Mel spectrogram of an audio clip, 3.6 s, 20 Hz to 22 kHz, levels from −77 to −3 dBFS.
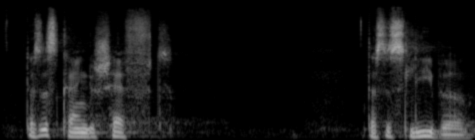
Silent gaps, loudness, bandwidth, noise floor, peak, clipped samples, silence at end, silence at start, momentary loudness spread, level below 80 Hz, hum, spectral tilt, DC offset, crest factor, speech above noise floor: none; -27 LUFS; 19 kHz; -69 dBFS; -8 dBFS; under 0.1%; 0 s; 0.2 s; 19 LU; -70 dBFS; none; -3 dB/octave; under 0.1%; 24 dB; 40 dB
